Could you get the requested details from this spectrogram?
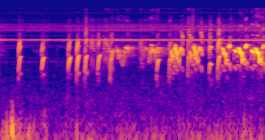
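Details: Lively sooty-headed bulbul song for attracting wild bulbuls: a few spaced, sharp notes build into a dense, jumbled chatter of high chirps and warbles, over a faint constant whine.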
